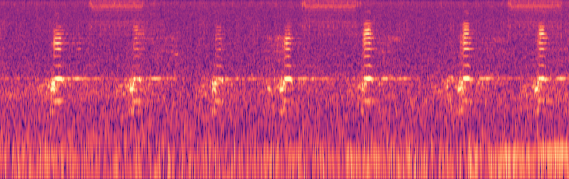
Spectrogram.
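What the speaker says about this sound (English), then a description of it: "Those geese are really going at her here." A run of honks from Canada geese repeats in a steady rhythm, faint and far off over constant background noise, with no talking.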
